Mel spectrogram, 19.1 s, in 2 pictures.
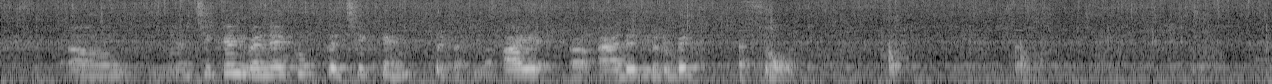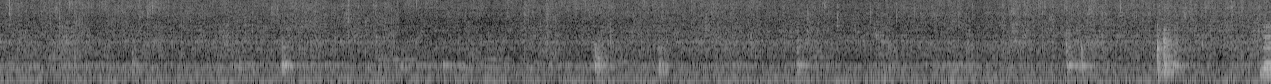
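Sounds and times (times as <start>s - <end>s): food sizzling in a skillet: 0.0s - 19.0s
wooden spatula knocking on pan: 6.6s - 6.9s, 7.5s - 7.9s, 13.5s - 15.7s, 17.5s - 18.6s.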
